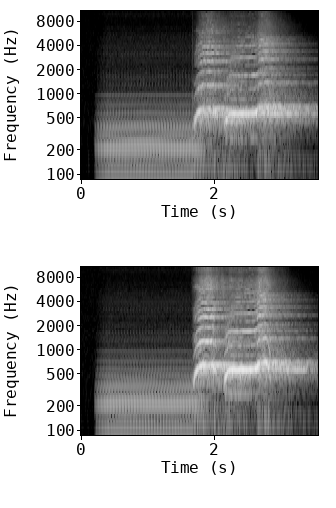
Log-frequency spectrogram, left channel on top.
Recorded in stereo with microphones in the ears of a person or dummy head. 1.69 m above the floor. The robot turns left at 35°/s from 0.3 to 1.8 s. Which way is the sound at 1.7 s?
60° right (ahead or behind).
